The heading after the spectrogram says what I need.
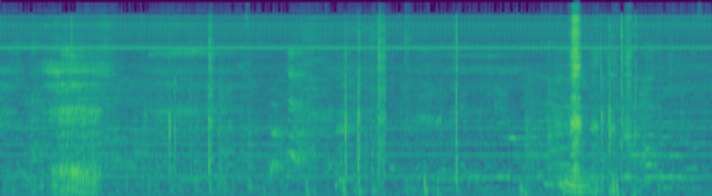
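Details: Someone asleep on a couch: two brief rattling snores about six seconds apart, with faint music and room noise behind.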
